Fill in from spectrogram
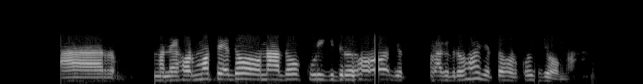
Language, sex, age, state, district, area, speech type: Santali, female, 45-60, West Bengal, Uttar Dinajpur, rural, conversation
